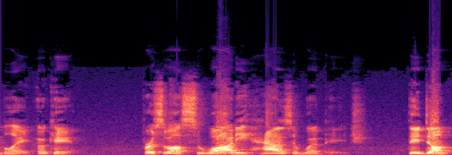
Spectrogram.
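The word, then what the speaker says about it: Siwode: This company is called Siwadi. It's spelt, hang on, let me get the box.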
